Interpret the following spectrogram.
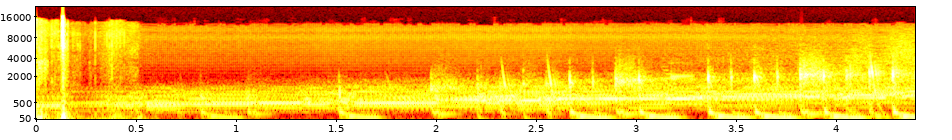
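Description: Electronic closing-theme music: a sharp hit right at the start, then a low droning pulse with falling bass thuds about four a second, joined about halfway by a quickening run of higher drum strokes that builds toward the end.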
